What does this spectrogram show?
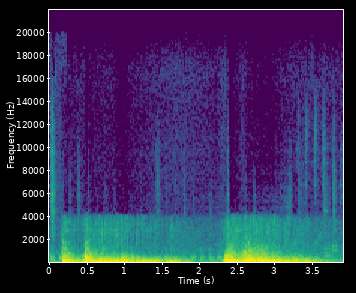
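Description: Two heavy, booming explosions in Crimea, a couple of seconds apart, from a missile attack near the village of Olenivka around three at night; each a deep low rumble that swells suddenly and then rolls on, loud and broad, with no voices.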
